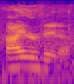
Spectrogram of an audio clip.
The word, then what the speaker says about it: Ayurveda: so Airy Veda it what's the best English pronunciation because that's something I always mix up too it's okay Ayurveda Ayurvedic so I always spell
